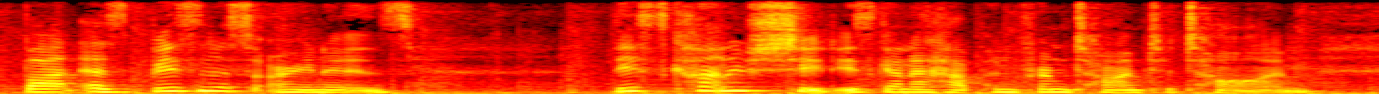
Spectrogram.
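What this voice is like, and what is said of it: Voice sounds sick, not fully recovered. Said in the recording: “as you can probably hear from my voice, I'm still not 100%... we have both been quite sick”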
